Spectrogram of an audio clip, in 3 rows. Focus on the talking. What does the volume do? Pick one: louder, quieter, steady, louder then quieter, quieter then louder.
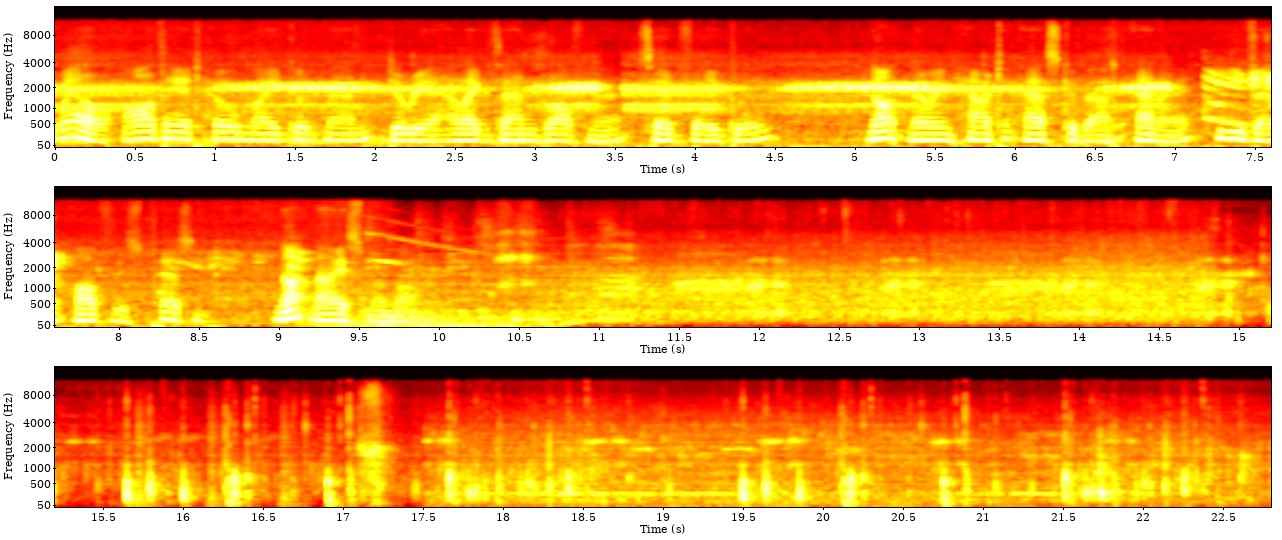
steady.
